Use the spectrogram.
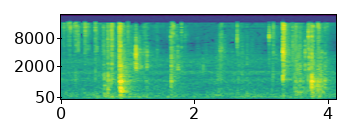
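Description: A utility knife blade carves a solid teal bar of soap with a cream interior, shaving off thin curls. The cuts make soft, crisp scraping and crackling sounds in short, bright bursts, with quiet pauses between strokes and a few sharper snaps.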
